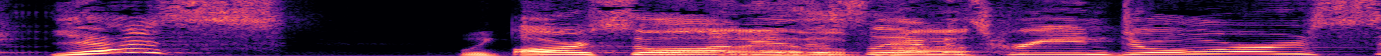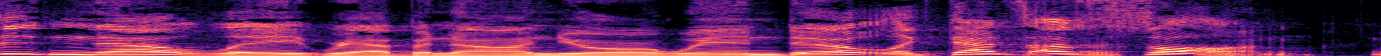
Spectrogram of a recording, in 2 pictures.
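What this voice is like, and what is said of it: Unconvincing put-on country accent. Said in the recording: “That country accent, my guy, needs some work.”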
